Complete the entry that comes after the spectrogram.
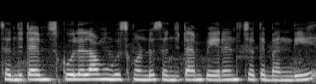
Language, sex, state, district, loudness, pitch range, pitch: Kannada, female, Karnataka, Shimoga, -13 LUFS, 215-230 Hz, 220 Hz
